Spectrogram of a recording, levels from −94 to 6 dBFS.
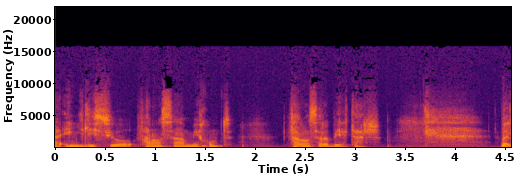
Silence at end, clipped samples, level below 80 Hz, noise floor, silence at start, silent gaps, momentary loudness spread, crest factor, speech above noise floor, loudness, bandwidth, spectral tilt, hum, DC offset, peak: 0 s; under 0.1%; -38 dBFS; -43 dBFS; 0 s; none; 13 LU; 18 dB; 21 dB; -22 LUFS; 16 kHz; -4 dB/octave; none; under 0.1%; -6 dBFS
